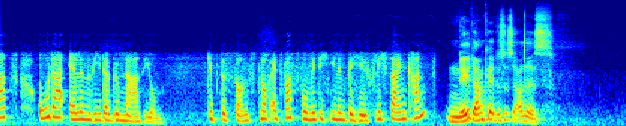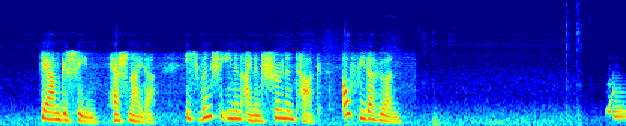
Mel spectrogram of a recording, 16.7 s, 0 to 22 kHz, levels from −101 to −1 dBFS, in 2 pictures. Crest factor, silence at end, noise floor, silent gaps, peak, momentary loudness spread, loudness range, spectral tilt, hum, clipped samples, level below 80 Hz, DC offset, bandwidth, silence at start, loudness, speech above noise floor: 20 dB; 0 s; -65 dBFS; none; -6 dBFS; 12 LU; 5 LU; -6 dB/octave; none; under 0.1%; -68 dBFS; under 0.1%; 14 kHz; 0 s; -25 LUFS; 41 dB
